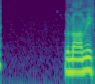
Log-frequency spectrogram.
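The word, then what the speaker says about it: tsunami: ठीक है, इसमें टी साइलेंट रहता है इसलिए हम लोग सिर्फ सुनामी पढ़ते हैं।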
